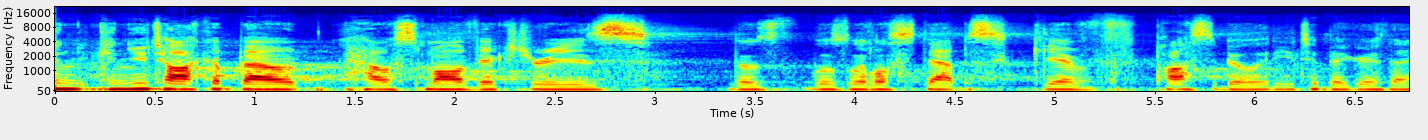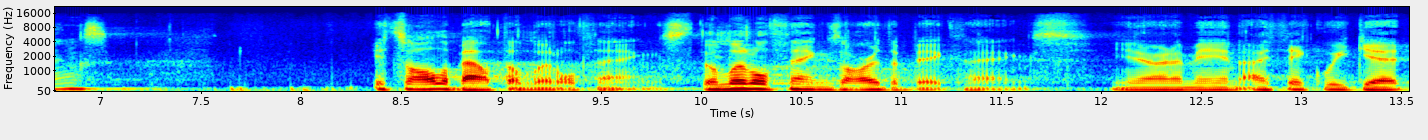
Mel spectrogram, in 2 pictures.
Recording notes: recorded live in front of an audience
